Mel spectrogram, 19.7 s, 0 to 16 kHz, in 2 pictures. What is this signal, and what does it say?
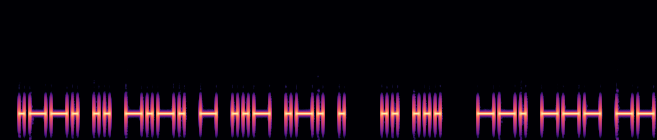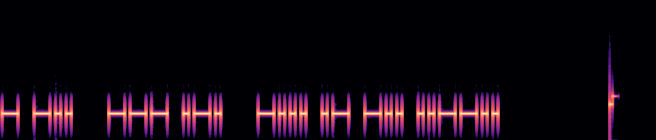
Morse code, heard as a keyed tone, about 16 wpm, 700 Hz. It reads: PICTURE IS GOOD OR BAD?
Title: Sentences from Top 1000 Words - Review Part 1 - 15wpm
